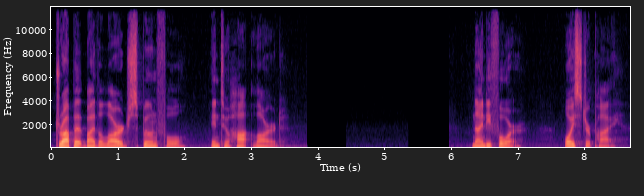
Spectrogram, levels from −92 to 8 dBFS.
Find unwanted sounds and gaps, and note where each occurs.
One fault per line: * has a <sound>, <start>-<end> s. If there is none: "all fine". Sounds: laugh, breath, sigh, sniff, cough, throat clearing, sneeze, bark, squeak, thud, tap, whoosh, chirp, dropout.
all fine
